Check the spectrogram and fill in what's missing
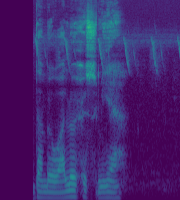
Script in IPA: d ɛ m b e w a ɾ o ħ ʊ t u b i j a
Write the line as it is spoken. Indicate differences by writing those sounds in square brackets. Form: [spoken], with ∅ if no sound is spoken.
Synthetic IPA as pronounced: d [a] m b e w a [l] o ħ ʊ [s] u [m] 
